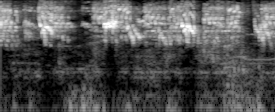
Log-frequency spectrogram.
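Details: Budgerigars chirping and singing: a busy, warbling chatter of high, scratchy squawks and chirps in uneven bursts, with low background rumble.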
